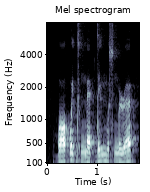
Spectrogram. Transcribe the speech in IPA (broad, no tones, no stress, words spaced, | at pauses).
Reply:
ɓɔ ɓolʲdoŋ͡mɛpdɛlʲ musŋɵɭœ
